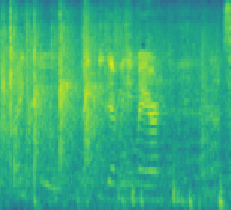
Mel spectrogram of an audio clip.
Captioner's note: applause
